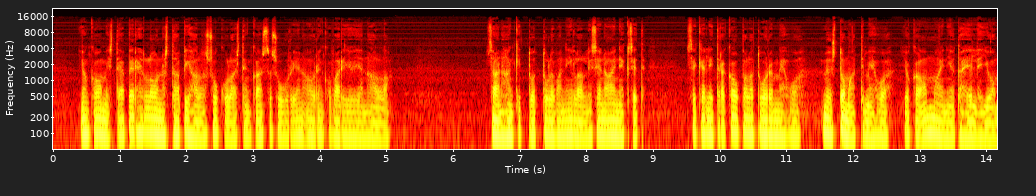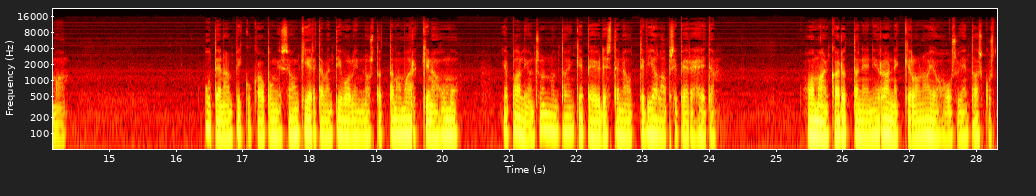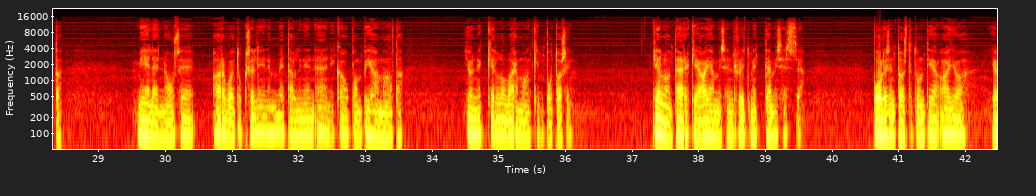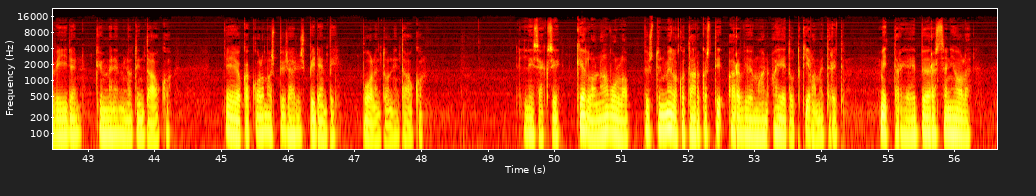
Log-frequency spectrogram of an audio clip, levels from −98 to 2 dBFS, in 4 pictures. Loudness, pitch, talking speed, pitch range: -20 LUFS, 90 Hz, 95 wpm, 85-100 Hz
